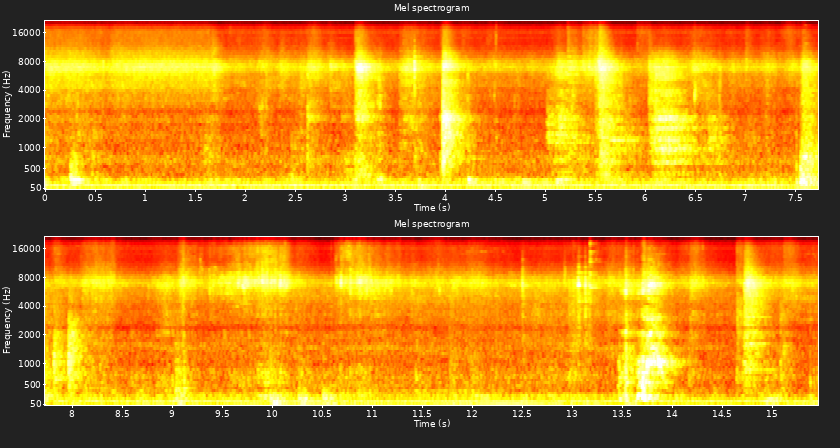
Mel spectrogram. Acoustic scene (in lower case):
restaurant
